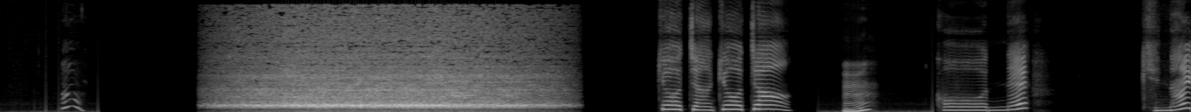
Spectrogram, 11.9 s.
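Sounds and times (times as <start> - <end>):
hair dryer drying hair: 2.0 - 5.8
speech: 6.9 - 8.7, 9.4 - 10.4, 11.5 - 11.9.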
